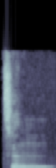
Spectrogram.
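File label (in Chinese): "zen4" Chinese; Cours-de-Chinois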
